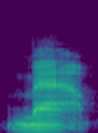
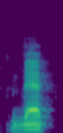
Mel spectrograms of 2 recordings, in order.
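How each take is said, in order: First: The vowel is drawn out long. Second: The vowel is short, like Korean 맵. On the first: The speaker calls it right. "애를 길게" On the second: The speaker calls it wrong. "한글로 맵다 할 때 map"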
